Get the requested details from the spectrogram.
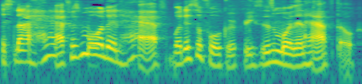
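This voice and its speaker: Stuffed up from a cold, a sassy thirty-something makeup artist talks through her tutorial in a low, husky voice with a warm, relaxed tone. She is brisk and emphatic, speaking to her audience as if to a close friend.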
